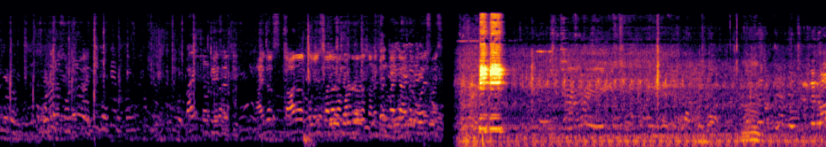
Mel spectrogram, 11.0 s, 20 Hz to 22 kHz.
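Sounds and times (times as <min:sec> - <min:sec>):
children's voices: 0:00.0 - 0:06.0
crowd chattering: 0:00.0 - 0:11.0.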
